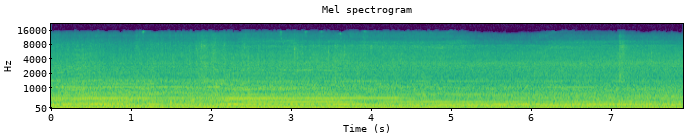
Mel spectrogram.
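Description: A heavy truck rumbles slowly past.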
